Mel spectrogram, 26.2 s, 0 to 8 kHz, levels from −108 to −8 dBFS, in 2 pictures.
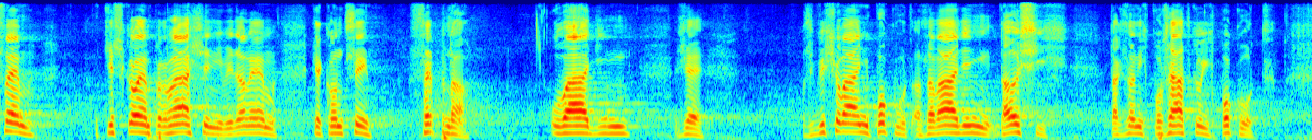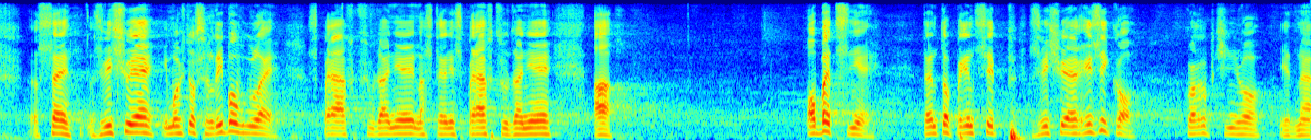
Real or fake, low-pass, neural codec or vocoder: real; 7.2 kHz; none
